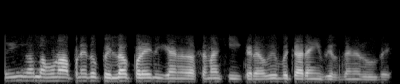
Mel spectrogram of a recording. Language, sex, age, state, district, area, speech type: Punjabi, male, 18-30, Punjab, Patiala, urban, conversation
